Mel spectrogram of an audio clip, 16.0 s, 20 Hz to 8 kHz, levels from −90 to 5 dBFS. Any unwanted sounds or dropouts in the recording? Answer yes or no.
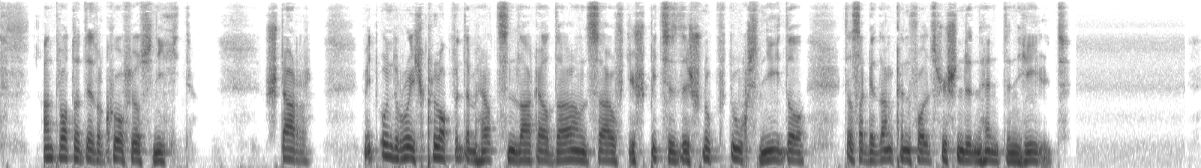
no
